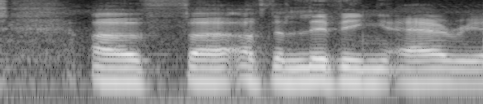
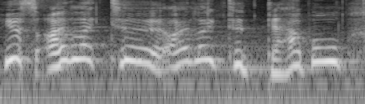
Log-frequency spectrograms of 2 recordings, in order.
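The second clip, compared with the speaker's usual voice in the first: put-on much higher, gushing girly voice; high girly half-orc; 14 semitones higher than usual. Half-orc blacksmith gushes at the bard in a high girly voice. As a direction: gush like an excited schoolgirl. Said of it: "she's like".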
